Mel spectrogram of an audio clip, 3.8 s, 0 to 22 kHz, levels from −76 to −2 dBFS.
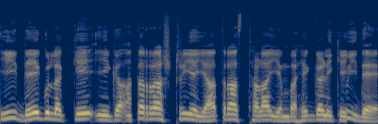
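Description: At 1.29 to 1.31 s, just after "ಈ ದೇಗುಲಕ್ಕೆ ಈಗ", compressed frames are skipped. Around three frames, roughly 70 ms, are lost, which fits frames of about 23 ms, so the speech jumps ahead. The spectrogram shows a sudden discontinuity.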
